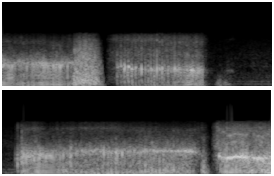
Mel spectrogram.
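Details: Loud, rattling snores on both breathing in and out from a sleeping dog, with brief pauses between breaths; ordinary snoring.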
